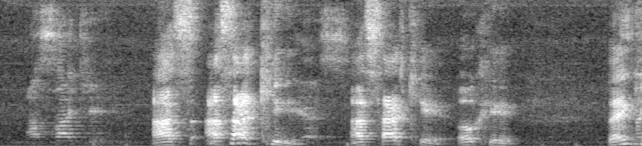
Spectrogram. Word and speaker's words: Asake: Did I pronounce it well? Asake? Asake.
